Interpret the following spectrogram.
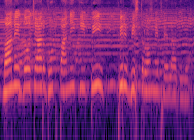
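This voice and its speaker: A woman preacher telling a devotional story in a sermon, acting out the mother and son, her voice rising loud when the son gets angry. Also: high-pitched, normal speed. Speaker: spiritual preacher. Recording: echoey hall with music behind.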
